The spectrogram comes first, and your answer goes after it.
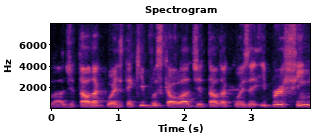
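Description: A man talks at medium pitch and a moderate pace. He has an ordinary speaking voice. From Mato Grosso do Sul, Brazil. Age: 20s. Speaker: lawyer. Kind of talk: casual chat.

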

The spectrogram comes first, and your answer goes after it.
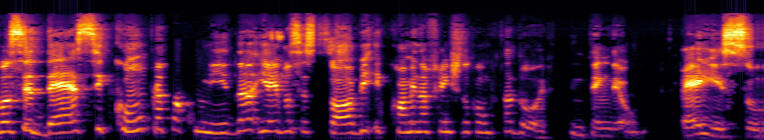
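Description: Projecting a raised voice, a woman speaks slowly-ish at a fairly slow pace, high-pitched with lively intonation and a bright, sharp tone. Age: 30s. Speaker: copywriter. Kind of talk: casual chat.

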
